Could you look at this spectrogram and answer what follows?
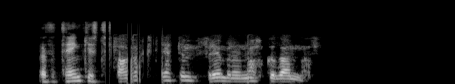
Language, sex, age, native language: Icelandic, male, 40-49, Icelandic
